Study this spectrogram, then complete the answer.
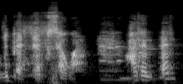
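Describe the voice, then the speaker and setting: An actress playing a gentle, ailing lady of the house in an old Egyptian film, speaking tenderly with an Egyptian accent. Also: rapid-fire, faint music behind. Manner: tender, affectionate.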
